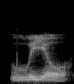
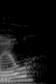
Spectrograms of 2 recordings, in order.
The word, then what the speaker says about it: Lille: Chelsea won, but Lille did not score. So It's pronounced 1-1. Lil. Is it Lille?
